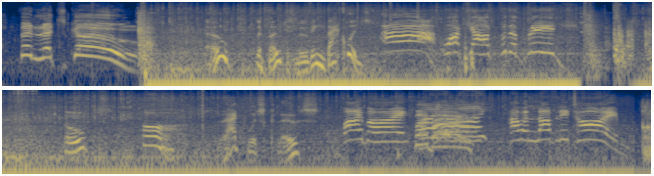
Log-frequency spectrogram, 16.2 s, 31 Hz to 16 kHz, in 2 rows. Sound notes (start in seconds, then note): 1.4 lever clunks; 7.6 crunching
